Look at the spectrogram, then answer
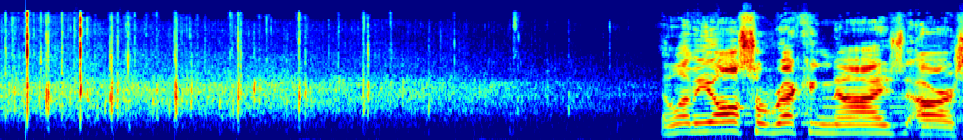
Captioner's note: applause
